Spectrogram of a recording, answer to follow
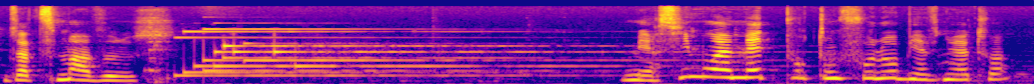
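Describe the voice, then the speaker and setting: Young French woman, fairly high voice, rambling casual streamer chatter full of fillers. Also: lively intonation, quick pace, over music. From France. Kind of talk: casual live game commentary with chat.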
